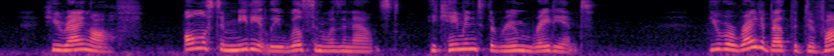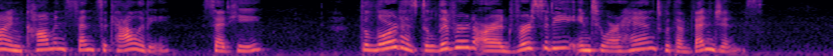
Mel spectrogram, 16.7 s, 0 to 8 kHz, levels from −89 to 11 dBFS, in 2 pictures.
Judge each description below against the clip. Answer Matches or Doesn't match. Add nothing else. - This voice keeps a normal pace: Doesn't match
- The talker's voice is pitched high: Matches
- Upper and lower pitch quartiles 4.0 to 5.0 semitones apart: Matches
